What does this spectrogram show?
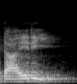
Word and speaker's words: diary: इसी तरह एक और वर्ड है डायरी, उसकी स्पेलिंग होती है DIARY, डायरी। ये हम लिखने के लिए यूज करते हैं, उसको बोलते हैं डायरी।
